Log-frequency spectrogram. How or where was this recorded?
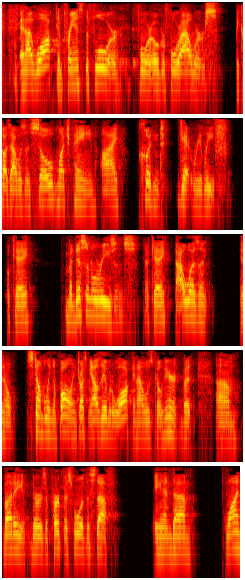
large echoing room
